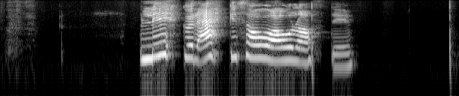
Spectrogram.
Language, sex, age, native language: Icelandic, female, 9, German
